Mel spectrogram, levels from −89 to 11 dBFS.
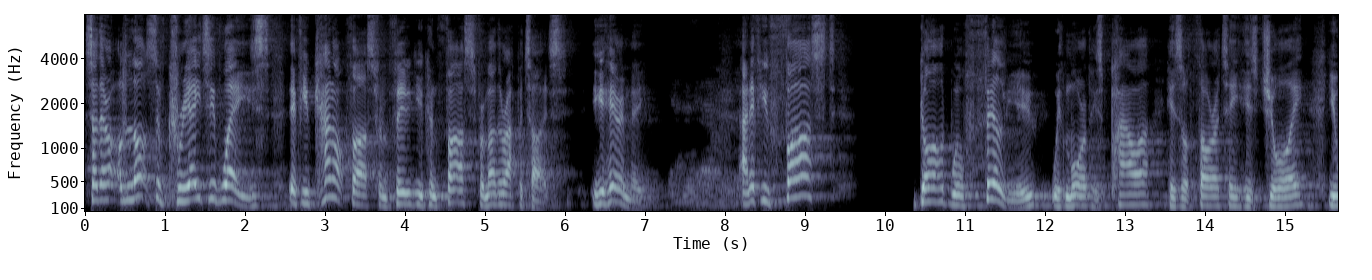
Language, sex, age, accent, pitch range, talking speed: English, male, 50-69, British, 175-245 Hz, 155 wpm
